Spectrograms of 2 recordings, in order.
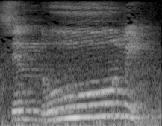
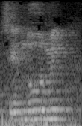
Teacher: सिंधु ह्रस्व है, ऊर्मी में ऊ बड़ा है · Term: ऊ दीर्घ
